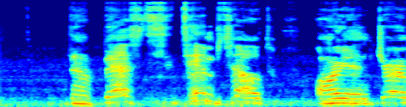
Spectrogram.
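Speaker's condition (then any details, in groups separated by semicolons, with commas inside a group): Ataxia; acquired form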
